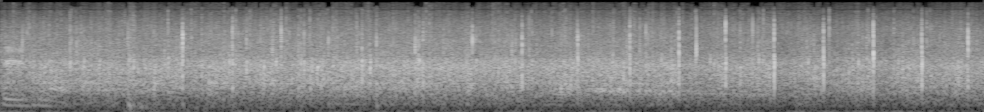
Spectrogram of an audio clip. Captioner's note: audience applauds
